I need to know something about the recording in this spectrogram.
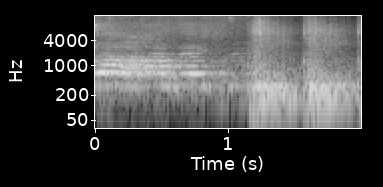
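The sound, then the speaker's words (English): Two heavy metallic bangs of a prison cell door slamming shut at bang-up, locking prisoners behind their door, land loud in quick succession after a sustained humming, voice-like tone. “It's a bang-up sound. It's called, we're behind our door and we can't get out.”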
